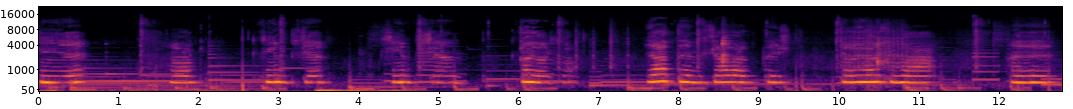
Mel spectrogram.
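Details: Young girl; dysarthric speech in cerebral palsy.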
